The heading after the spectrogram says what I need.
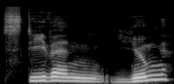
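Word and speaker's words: Steven Yeun: Um, and then you also had Stephen Yung.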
